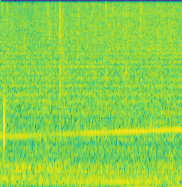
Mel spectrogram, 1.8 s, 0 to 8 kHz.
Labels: {"label": "anthrophony, boat engine", "recorder": "SoundTrap 500"}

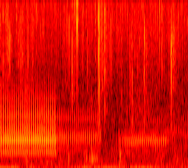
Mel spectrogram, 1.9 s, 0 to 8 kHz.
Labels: {"label": "biophony, croak", "recorder": "SoundTrap 500"}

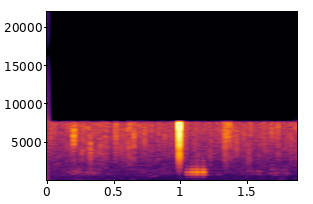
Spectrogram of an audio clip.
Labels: {"label": "biophony, damselfish", "recorder": "SoundTrap 500"}
{"label": "biophony", "recorder": "SoundTrap 500"}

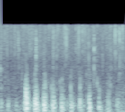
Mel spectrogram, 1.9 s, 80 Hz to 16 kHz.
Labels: {"label": "biophony, knock", "recorder": "SoundTrap 500"}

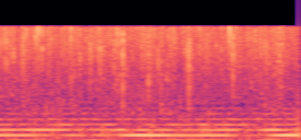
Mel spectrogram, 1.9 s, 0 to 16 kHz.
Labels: {"label": "biophony, midshipman", "recorder": "SoundTrap 500"}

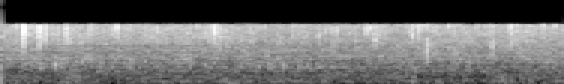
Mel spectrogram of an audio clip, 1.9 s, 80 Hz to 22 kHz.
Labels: {"label": "anthrophony, boat engine", "recorder": "SoundTrap 500"}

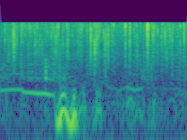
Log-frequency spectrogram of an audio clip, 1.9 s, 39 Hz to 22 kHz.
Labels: {"label": "biophony, cascading saw", "recorder": "SoundTrap 600 or HydroMoth"}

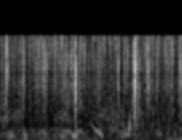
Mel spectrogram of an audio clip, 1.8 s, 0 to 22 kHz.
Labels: {"label": "biophony, cascading saw", "recorder": "SoundTrap 600 or HydroMoth"}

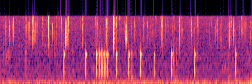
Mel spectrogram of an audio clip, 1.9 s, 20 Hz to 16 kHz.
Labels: {"label": "biophony, knock croak", "recorder": "SoundTrap 300"}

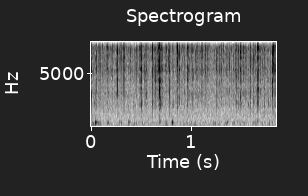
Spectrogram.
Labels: {"label": "ambient", "recorder": "HydroMoth"}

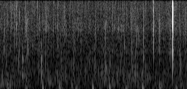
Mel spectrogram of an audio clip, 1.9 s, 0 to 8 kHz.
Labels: {"label": "biophony, crackle", "recorder": "SoundTrap 600"}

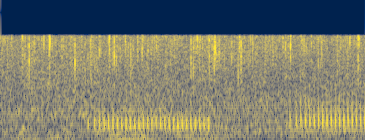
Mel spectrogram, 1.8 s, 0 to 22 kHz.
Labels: {"label": "biophony, croak", "recorder": "SoundTrap 500"}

